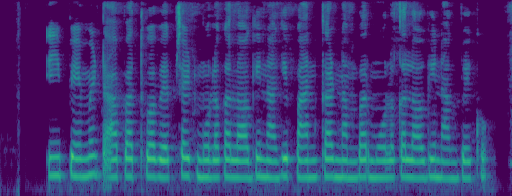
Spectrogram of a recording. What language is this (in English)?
Kannada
